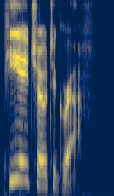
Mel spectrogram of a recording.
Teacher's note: The noun is pronounced with the stress on the first syllable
